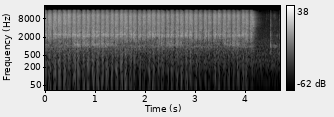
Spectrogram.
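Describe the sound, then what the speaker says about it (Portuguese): Sandpaper rubbed by hand along the side of a primed, base-coated surface, a steady rapid back-and-forth scratching rasp that runs loud and close for about four seconds, then stops abruptly. "Lixa toda a lateral."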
